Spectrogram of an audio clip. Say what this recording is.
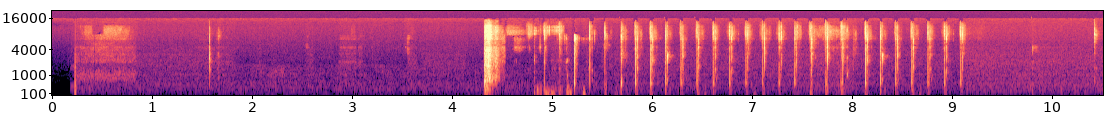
I didn't have a flat tire sound for an episode of Dangerous Christian, so I had to make one. Hope this helps someone.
